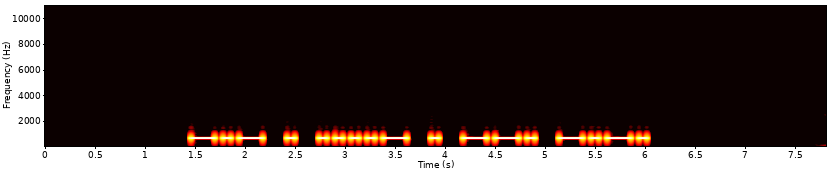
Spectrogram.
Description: Morse code, heard as a keyed tone, about 17 wpm, 700 Hz. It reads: KE4EGC
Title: Speed Racing - USA 2x3 Call Signs 15wpm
